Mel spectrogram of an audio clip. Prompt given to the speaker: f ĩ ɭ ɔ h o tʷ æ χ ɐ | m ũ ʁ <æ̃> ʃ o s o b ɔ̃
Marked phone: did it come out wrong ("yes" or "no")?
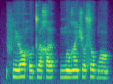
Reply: no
